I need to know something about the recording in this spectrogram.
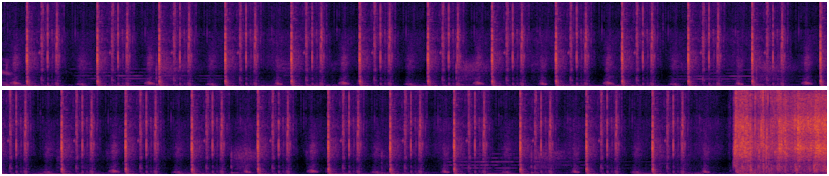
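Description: An axe chops into a tree trunk with dull, repeated thuds.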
